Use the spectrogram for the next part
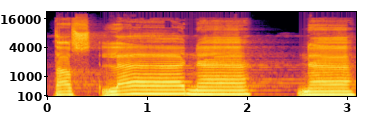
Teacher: huruf na dibaca dua harokat di sini karena di depan huruf alif ya, huruf na terdapat alif ya.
